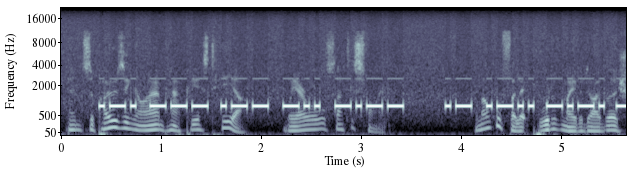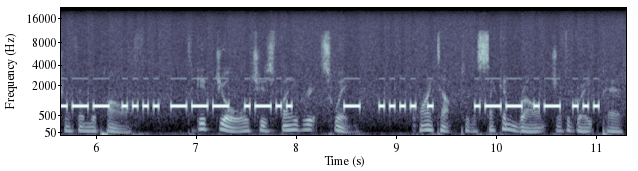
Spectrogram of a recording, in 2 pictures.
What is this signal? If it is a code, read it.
Morse code, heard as a keyed tone, hand-sent with a paddle, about 23 wpm, 860 Hz, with speech in English. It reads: ROWDY ALCOHOL THE WAS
